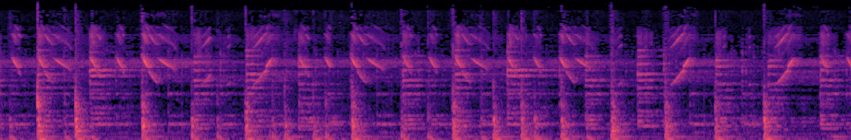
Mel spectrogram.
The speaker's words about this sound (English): There it is. That bird! Yeah! Yeah!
